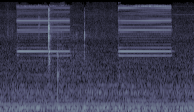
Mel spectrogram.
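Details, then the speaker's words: Wheelock Safe Path modular fire alarm panel: two half-second bursts of a high steady electronic tone from the panel's tone generator over a faint room hum, working normally. The panel can also be set to a chime. "can hear the tone generator for the Wheelock."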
